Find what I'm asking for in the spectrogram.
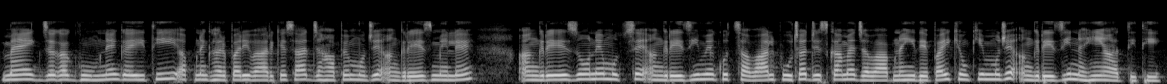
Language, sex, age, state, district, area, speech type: Hindi, female, 45-60, Rajasthan, Jaipur, urban, spontaneous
